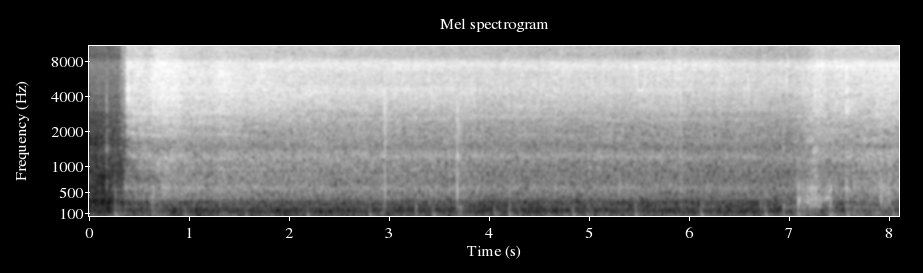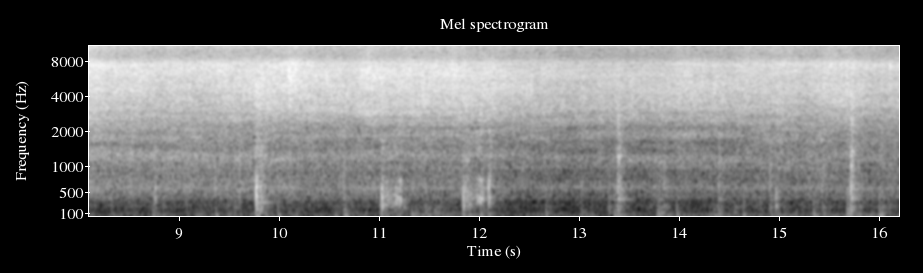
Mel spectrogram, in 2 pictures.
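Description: Onions, tomatoes and chilies frying with cumin and ground coriander-cumin in a hot pan, a loud continuous hiss that swells as they go in, with scattered stirring scrapes and no talking.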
